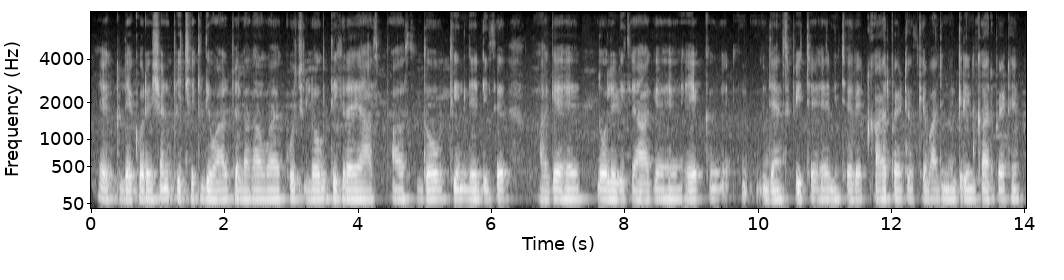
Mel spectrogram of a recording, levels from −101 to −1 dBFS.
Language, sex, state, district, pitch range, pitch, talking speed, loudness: Hindi, male, Chhattisgarh, Raigarh, 95-100 Hz, 100 Hz, 160 wpm, -16 LUFS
